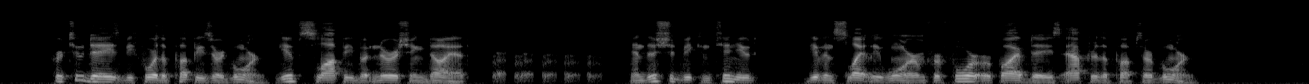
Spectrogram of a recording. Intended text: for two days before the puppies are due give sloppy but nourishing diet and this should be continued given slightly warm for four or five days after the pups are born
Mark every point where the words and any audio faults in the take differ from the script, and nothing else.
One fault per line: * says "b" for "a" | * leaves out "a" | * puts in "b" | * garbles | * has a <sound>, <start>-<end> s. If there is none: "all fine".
* says "born" for "due"
* has a laugh, 4.9-6.0 s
